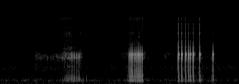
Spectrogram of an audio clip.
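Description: Three short, breathy puffs of a person breathing or sniffing close to the microphone, the last two louder.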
